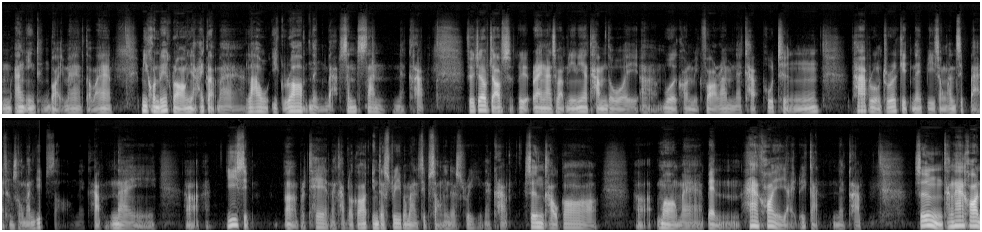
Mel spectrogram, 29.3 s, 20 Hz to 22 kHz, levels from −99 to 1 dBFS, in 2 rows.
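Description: From 15.23 s to 16.05 s the speech collapses to a faint, distant residue, dropping by about 21 dB, then returns at full level. The likely cause is one channel inverted: one side of the stereo pair had its polarity flipped, so when the two channels are summed to mono, the centred voice they share cancels itself out. Only the small difference between the channels survives for those 0.8 seconds.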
